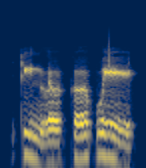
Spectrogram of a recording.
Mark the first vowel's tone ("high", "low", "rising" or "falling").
falling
